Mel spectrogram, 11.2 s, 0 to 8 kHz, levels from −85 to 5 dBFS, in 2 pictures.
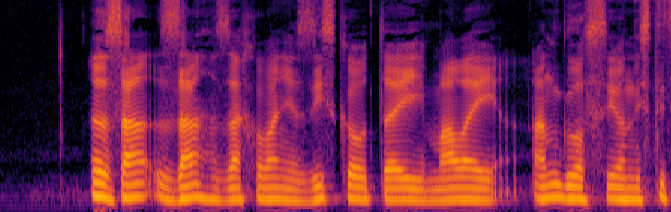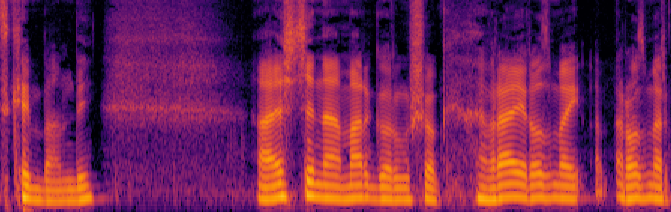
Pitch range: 115-130 Hz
